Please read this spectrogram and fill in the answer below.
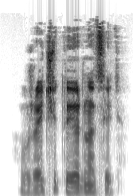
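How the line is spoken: Plain. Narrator (Russian): ответил Лебедев

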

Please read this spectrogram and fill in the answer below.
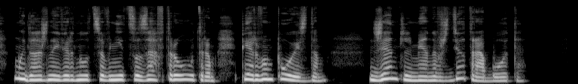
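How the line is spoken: Sighing, woman. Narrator (Russian): вздохнула Татьяна

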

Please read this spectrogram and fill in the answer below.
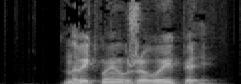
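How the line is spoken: Wry hmph. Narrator (Russian): хмыкнул Валера

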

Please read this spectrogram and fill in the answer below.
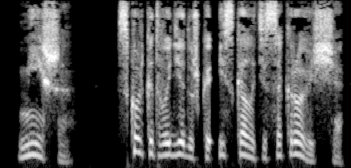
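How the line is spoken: Gentle question. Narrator (Russian): мягко поинтересовалась любимая женщина

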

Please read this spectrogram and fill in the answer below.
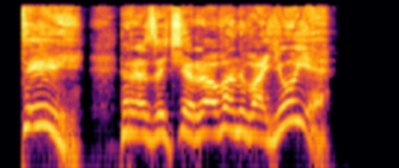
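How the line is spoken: Growl. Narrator (Russian): прорычал он

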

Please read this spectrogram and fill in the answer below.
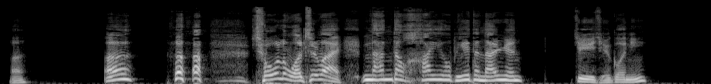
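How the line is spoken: Amused, laughing. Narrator (Chinese): 楚留香笑着说

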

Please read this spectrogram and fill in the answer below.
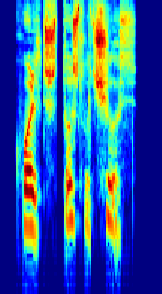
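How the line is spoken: Quiet pleading. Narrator (Russian): тихо спрашиваю я умоляющим тоном

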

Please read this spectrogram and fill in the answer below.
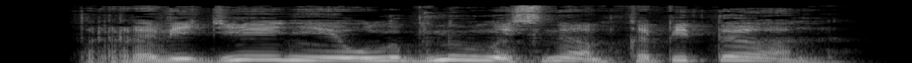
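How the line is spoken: Exclaiming chaplain. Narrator (Russian): воскликнул мистер Дан, румяный капеллан

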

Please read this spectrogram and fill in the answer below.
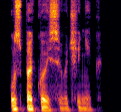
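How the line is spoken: Calm even voice. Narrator (Russian): ровным голосом произнес мастер

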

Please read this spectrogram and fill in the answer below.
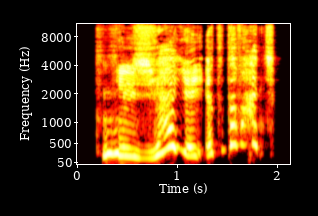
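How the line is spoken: Shrieked. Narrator (Russian): взвизгнула она

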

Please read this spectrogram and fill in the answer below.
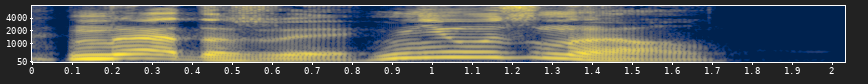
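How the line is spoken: Stranger, short laugh. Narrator (Russian): коротко хохотнул пришелец

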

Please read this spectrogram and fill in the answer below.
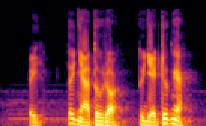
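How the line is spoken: Man shouting suddenly. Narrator (Vietnamese): Bỗng một chú la lên

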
